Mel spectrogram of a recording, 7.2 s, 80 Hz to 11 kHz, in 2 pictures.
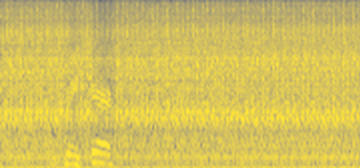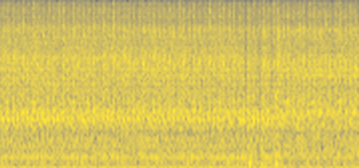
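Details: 2003 VW Jetta TDI 1.9 ALH diesel, manual, just after swapping the 10mm Bosch VE injection pump for a gunked-up 11mm pump: steady, even diesel clatter at idle, air apparently out of lines, all cylinders pulling evenly; normal idle.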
